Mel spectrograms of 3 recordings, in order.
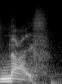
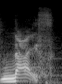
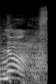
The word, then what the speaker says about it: knife: Well, Jeffy, it's pronounced knife. No, it's not. There's a K, so you pronounce it knife. Well, Jeffy, the K is silent.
